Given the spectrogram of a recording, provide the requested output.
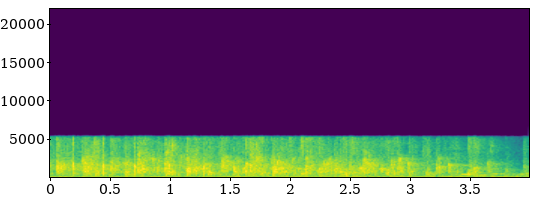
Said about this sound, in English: I'd just like to thank all the speakers for participating this year, and thank all of you for coming to this workshop. Let's give all our speakers another round of applause.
